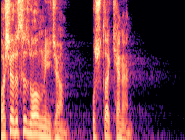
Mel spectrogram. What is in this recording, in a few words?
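Turkish game intro; VO; bloom minigame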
